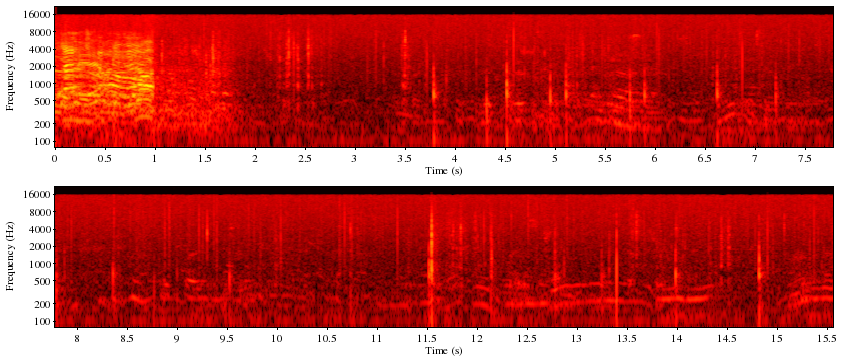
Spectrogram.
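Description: Paper banknotes rustle and flick as they are counted.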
